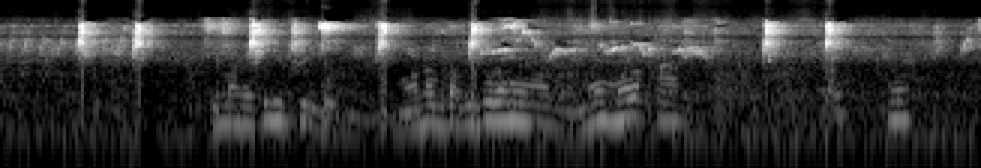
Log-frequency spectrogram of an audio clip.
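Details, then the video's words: Pancawarna bird, a rare insect-eating songbird used as song material for white-rumped shamas, giving rapid high chirps and short trills in quick succession while a man talks quietly underneath. "SUARA BURUNG PANCAWARNA"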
